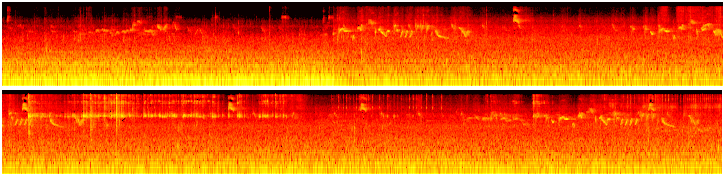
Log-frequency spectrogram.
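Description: Small birds chirping and calling again and again over a steady low rumble, which is louder for the first six seconds. For a few seconds around the middle a thin, steady high tone joins them.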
